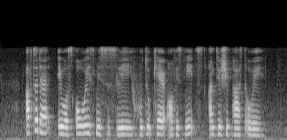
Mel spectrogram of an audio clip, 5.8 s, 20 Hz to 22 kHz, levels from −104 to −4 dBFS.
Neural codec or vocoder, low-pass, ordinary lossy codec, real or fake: none; 5.4 kHz; none; real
